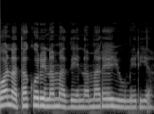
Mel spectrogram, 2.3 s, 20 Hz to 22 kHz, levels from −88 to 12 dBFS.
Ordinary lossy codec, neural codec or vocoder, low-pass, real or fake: none; none; none; real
